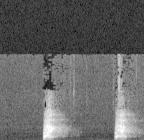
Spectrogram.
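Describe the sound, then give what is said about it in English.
Two short, sharp barks about a second apart, a person's voice convincingly imitating a small dog, each yap bright with a quick fade and silence between. “Yeah, sound like a perfect little dog there.”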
